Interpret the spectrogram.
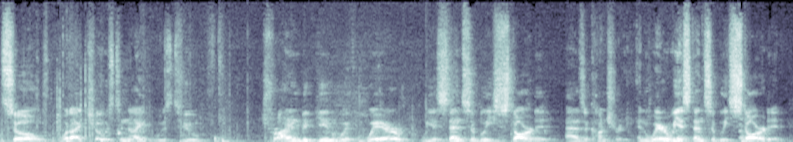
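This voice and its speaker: A man, a public defender, giving a relaxed, plain-spoken public lecture. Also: medium pitch, a little slow, a little hiss or hum. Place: school hall. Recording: echoey room, distant mic.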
